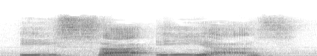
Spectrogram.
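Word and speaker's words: Isaías: believe it or not in Spanish Isaiah is Isaias Jeremiah is heras Ezekiel is Ezekiel Daniel is Daniel it's spelled the same way Daniel Hosea is OAS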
